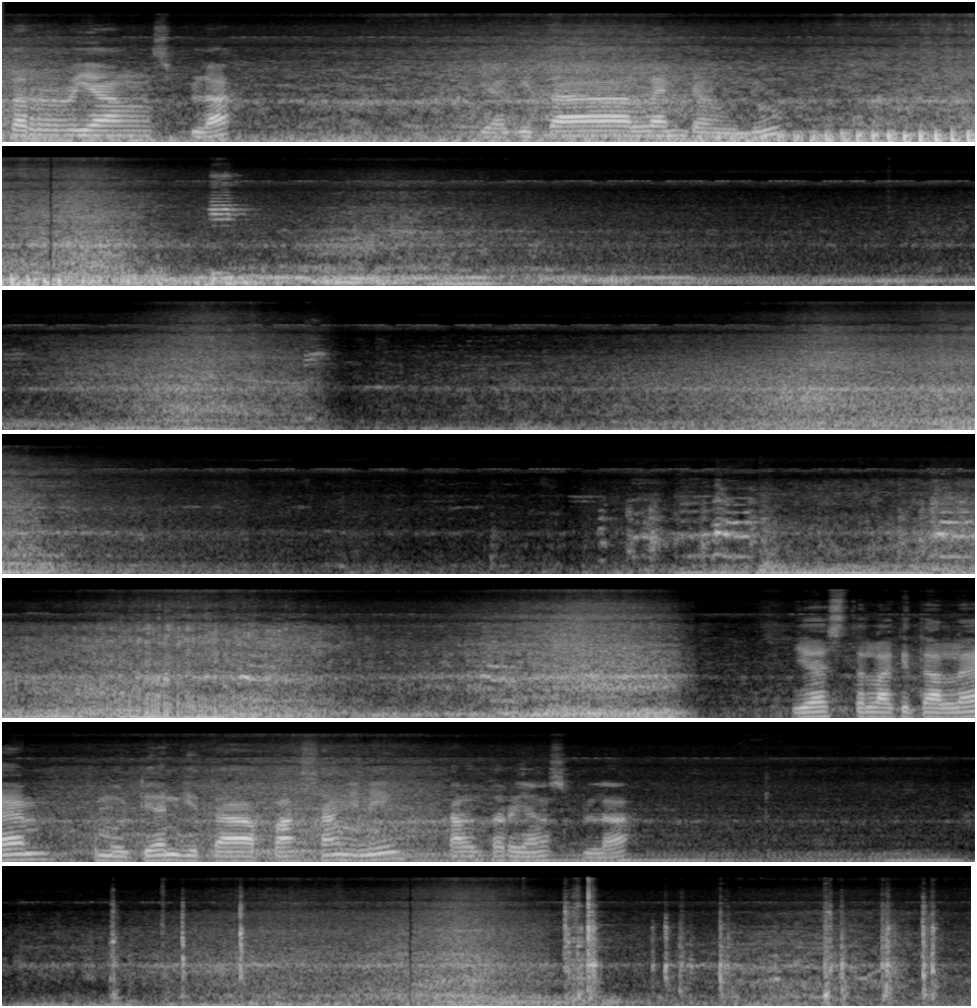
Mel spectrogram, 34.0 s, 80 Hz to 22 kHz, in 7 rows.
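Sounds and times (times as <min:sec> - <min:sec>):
road traffic passing: 0:00.0 - 0:34.0.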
